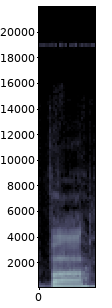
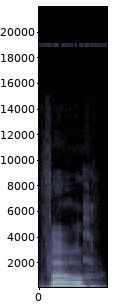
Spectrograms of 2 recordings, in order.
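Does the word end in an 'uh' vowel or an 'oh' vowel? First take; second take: uh; oh. First: The word ends in a short 'uh' vowel. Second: The word ends in a long 'oh' vowel. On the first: The speaker calls it right. "it's actually fa" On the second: The speaker calls it wrong. "not fo"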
